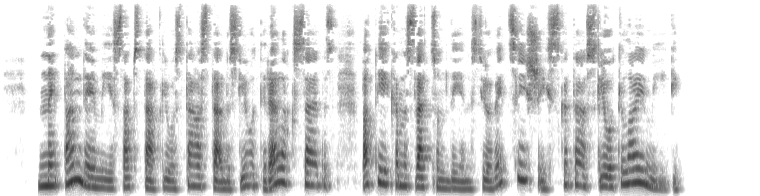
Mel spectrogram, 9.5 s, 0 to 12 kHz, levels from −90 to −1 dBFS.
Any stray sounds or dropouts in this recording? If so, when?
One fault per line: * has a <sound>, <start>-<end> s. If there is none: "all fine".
all fine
